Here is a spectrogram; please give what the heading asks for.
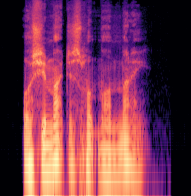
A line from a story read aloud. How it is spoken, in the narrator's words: Katie muttered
